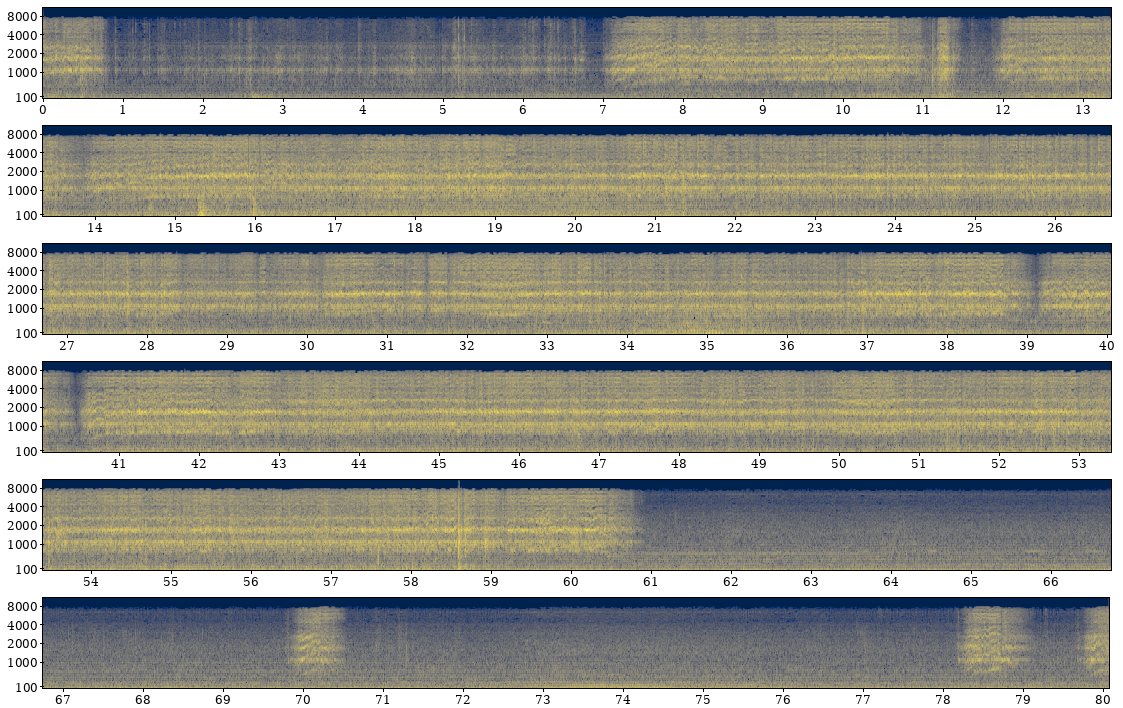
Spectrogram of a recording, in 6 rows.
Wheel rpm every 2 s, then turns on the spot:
60, 20, 20, 70, 200, 100, 140, 170, 200, 220, 230, 230, 230, 230, 230, 230, 230, 230, 220, 140, 130, 210, 220, 230, 220, 220, 220, 220, 220, 230, 90, 0, 0, 0, 10, 20, 0, 0, 0, 50.
2-6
